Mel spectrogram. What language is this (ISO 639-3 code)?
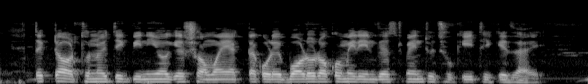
ben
